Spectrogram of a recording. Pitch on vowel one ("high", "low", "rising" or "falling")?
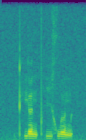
falling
